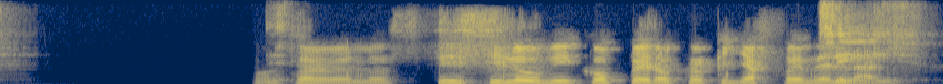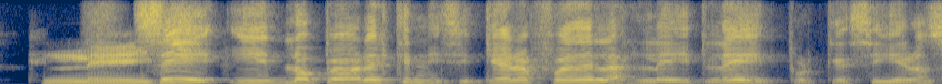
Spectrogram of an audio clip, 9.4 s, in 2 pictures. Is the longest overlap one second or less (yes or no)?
yes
